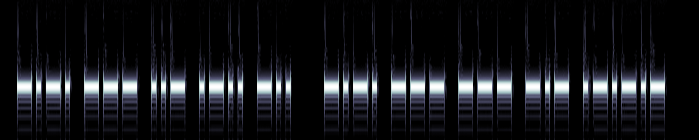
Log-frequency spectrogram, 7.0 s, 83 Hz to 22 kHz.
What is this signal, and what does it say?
Morse code, heard as a keyed tone, about 25 wpm, 700 Hz. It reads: COULD COOK.
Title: Sentences from Top 1000 Words - Review Part 4 - 25wpm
